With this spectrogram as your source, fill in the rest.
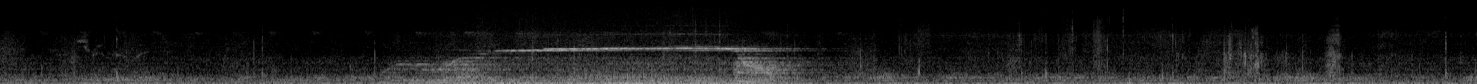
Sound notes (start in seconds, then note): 3.7 elk bugling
